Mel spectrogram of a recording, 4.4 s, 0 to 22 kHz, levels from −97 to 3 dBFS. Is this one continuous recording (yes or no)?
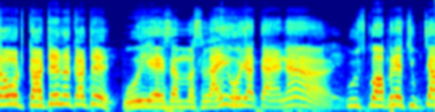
no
